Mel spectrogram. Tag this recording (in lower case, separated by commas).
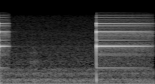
keyboard (musical), music, musical instrument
